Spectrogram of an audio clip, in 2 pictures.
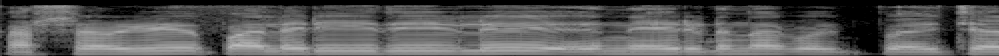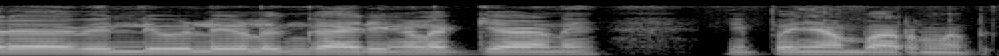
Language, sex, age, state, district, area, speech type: Malayalam, male, 30-45, Kerala, Wayanad, rural, spontaneous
